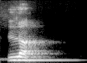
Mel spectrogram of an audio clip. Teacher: La is a voiced alveolar lateral. This is also a kind of approximant.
